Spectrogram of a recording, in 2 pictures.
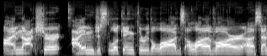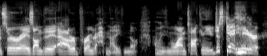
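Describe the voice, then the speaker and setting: A frantic dispatcher crackles over the radio, stammering and urgent, as a game master puts him on. The voice is very bright and crisp. It is recorded close and dry. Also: male voice, a little high, fast, few pauses, no room sound. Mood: harried. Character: panicked male radio dispatcher. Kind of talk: playing a tabletop game character.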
